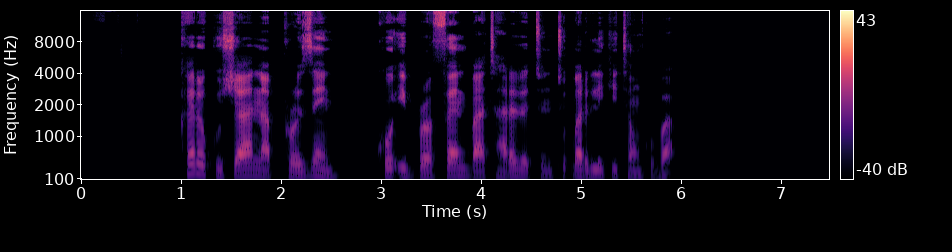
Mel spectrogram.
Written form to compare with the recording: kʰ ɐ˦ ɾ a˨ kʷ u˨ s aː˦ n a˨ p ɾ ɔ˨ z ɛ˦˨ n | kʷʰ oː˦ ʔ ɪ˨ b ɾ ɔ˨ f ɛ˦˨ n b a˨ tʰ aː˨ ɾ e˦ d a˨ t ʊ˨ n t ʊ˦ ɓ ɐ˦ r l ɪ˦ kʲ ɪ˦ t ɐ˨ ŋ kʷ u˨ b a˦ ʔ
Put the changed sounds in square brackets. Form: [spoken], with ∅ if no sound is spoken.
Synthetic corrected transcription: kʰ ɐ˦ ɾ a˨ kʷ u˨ [ʃ] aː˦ n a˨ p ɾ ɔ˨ z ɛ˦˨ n | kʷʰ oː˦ ʔ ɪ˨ b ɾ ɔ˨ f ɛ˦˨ n b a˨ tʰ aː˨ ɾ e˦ d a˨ t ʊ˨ n t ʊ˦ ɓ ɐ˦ r l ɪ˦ kʲ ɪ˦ t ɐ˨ ŋ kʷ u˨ b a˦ ʔ

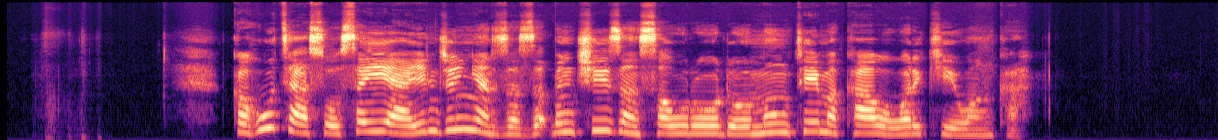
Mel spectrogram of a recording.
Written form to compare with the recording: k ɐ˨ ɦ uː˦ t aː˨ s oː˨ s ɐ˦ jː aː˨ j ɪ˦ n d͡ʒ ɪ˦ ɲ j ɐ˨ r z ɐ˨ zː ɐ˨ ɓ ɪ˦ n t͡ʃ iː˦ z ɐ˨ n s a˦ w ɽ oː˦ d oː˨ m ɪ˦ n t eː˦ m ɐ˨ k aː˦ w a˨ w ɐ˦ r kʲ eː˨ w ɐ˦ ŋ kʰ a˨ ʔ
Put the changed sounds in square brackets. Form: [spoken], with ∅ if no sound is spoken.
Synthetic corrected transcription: k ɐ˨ ɦ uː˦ t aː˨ s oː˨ s [a˦] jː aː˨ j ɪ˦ n d͡ʒ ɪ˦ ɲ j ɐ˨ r z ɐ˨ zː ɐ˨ ɓ ɪ˦ n t͡ʃ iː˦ z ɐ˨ n s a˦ w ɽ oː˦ d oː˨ m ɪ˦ n t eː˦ m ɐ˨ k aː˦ w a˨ w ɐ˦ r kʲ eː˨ w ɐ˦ ŋ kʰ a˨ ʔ

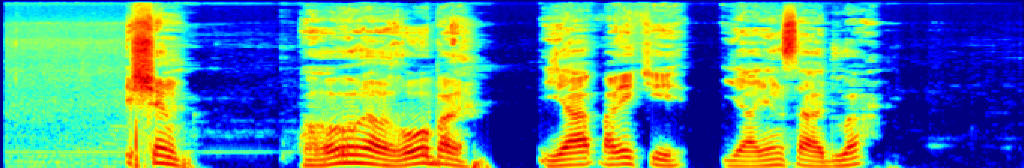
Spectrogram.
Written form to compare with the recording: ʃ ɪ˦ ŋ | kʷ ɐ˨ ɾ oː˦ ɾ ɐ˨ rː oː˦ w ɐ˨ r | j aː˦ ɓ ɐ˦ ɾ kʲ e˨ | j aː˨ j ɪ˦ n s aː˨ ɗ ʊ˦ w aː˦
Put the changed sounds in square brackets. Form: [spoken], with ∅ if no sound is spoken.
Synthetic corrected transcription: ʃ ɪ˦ ŋ | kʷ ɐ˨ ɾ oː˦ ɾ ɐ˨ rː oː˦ [b] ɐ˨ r | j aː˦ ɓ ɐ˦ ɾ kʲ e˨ | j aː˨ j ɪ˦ n s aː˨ [d] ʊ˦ w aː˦

